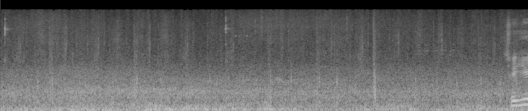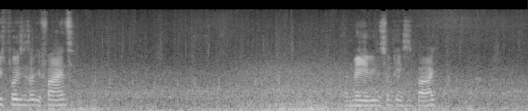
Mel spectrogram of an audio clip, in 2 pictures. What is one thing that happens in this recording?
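Wind blows steadily over open snowy ground.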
